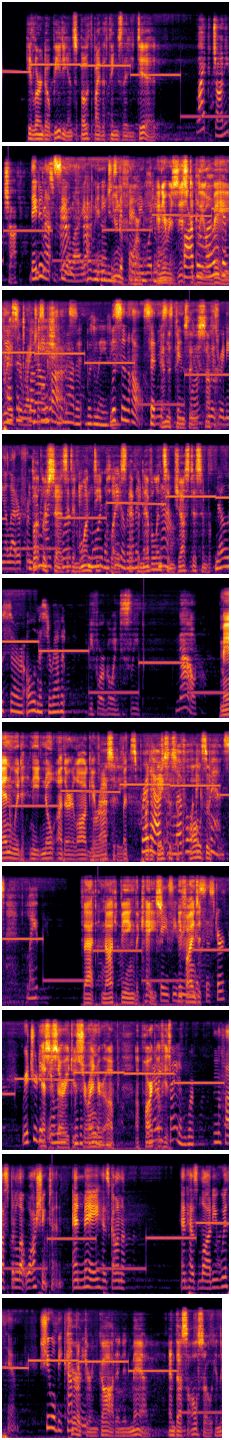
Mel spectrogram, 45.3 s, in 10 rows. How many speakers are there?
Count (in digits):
6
